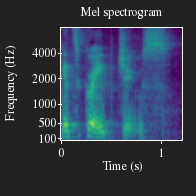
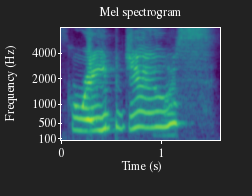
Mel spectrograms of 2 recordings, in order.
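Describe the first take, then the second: First: Said in the usual way. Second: High, puzzled rising question; surprised question. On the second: Real, not acted. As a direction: ask it high in disbelief.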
